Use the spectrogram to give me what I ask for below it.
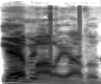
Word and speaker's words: Iamaleava: That guy couldn't say Iamaleava to save his life. It's Iamaleava, by the way.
